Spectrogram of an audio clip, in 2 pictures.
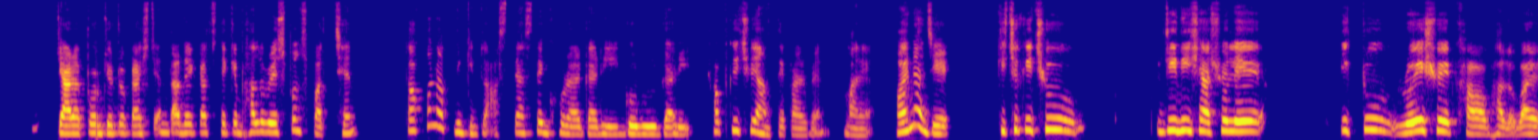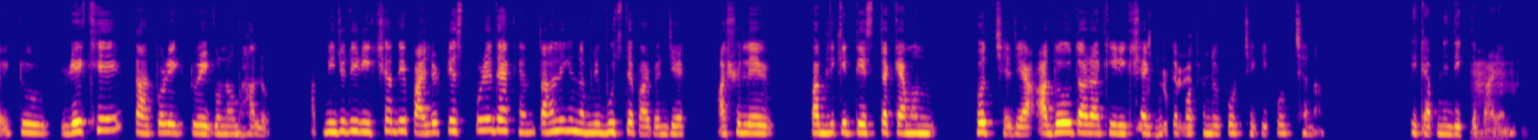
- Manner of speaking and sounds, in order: tapping; other background noise
- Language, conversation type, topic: Bengali, advice, নতুন প্রকল্প বা কাজ শুরু করতে সাহস পাচ্ছি না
